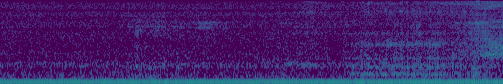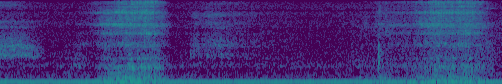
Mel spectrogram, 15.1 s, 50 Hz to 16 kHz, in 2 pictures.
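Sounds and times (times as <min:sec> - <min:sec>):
steady low hum: 0:00.0 - 0:15.0
soft puffing snore: 0:05.2 - 0:08.0, 0:13.2 - 0:15.0
woman breathing in sleep: 0:05.2 - 0:11.6, 0:13.2 - 0:15.0.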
